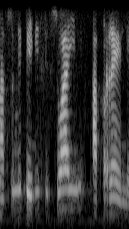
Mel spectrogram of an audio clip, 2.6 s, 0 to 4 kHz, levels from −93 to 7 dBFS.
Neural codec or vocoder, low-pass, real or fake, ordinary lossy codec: none; 3.6 kHz; real; none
